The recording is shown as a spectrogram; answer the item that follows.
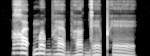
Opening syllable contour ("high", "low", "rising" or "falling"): falling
